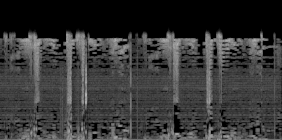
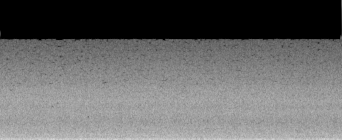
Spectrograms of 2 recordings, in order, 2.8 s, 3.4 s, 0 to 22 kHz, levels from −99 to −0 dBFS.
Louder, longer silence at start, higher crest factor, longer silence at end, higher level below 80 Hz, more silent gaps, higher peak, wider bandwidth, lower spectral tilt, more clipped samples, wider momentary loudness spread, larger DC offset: second, -36 LUFS vs -20 LUFS; about the same, 0 s vs 0 s; first, 26 dB vs 12 dB; about the same, 0 s vs 0 s; second, -54 dBFS vs -30 dBFS; neither; second, -14 dBFS vs -8 dBFS; about the same, 17.5 kHz vs 16 kHz; about the same, -2 dB/octave vs -3 dB/octave; neither; first, 6 LU vs 1 LU; neither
